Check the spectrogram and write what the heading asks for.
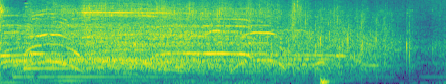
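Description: Concert audience cheering, with many rising-and-falling whistles and whoops, over a soft held chord from the band. There is a low thump about three seconds in, and the crowd dies down near the end.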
